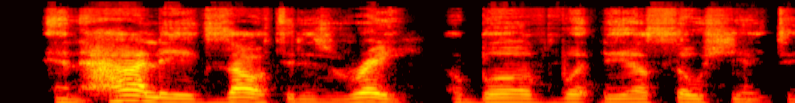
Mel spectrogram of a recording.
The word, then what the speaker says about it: Ra: Ray is the ancient Comedian entity of the sun, also known as Ra, pronounced Ra.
